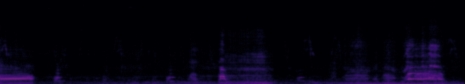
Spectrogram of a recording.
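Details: Backyard pair of African geese kept with other waterbirds: a few scattered nasal honks, at the start, middle and end, over a steady low hum and quiet background.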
